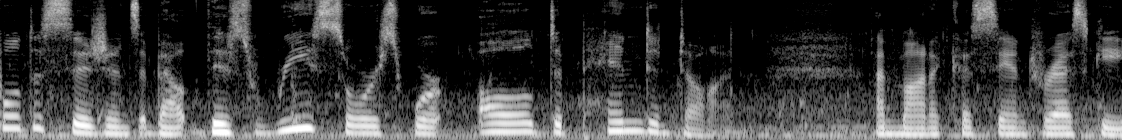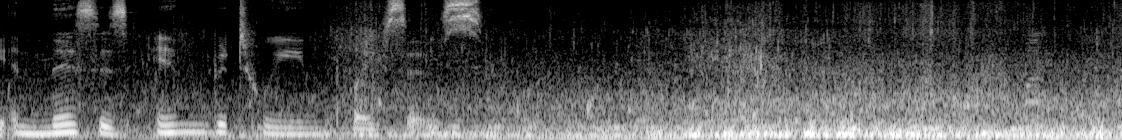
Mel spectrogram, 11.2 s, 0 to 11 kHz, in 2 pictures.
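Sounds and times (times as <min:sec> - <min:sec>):
speech: 0:00.0 - 0:09.8
boat engine rumble on a lake: 0:00.0 - 0:11.2
waves splashing along a boat hull on a lake: 0:00.0 - 0:11.2
gusting wind buffeting the microphone: 0:07.2 - 0:11.2.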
